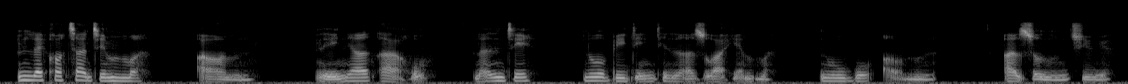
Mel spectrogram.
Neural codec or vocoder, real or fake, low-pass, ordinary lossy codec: autoencoder, 22.05 kHz, a latent of 192 numbers a frame, VITS, trained on many speakers; fake; 7.2 kHz; none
